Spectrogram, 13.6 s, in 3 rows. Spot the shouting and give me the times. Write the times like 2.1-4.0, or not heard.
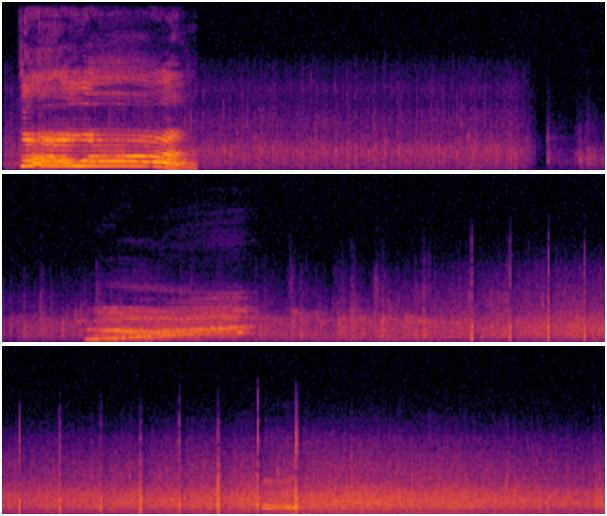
0.1-1.4, 5.1-6.5, 10.9-11.3.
